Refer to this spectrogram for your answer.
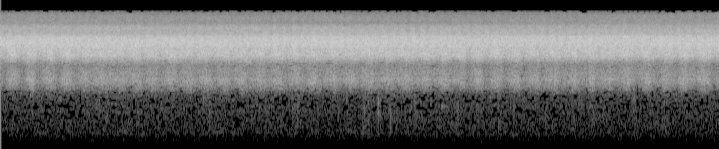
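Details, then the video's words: Cicada chorus heard as a constant, sizzling high-pitched buzz with faint quick pulsations, even loudness and no other animals or background sounds. "Scintillating Cicadas"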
